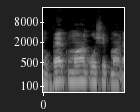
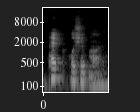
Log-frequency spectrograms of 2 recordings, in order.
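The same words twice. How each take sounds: First: फेक मान, ओशिप मान said as two separate names with a break; wrong split reading. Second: फेक ओशिप मान said as one joined number name, no break between parts; teacher shows the right reading, फेक ओशिप मान run together. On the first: Teacher warns students against the split reading, two separate parts. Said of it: "ऐसे नहीं". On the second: Teacher shows students the correct reading, joined smoothly. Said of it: "ऐसे पढ़ेंगे इसको". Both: Shown as a demonstration.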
